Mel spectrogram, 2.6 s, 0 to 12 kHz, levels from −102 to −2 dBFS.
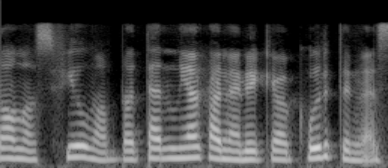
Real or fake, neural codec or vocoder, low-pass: fake; codec, 16 kHz, 1 kbps, FreqCodec, larger model; 7.2 kHz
